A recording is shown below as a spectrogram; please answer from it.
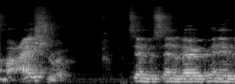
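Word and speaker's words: מעשר: Tithes, which is a commandment, you can find this in Numbers 18:21 and Malachi 3:8-10, means 10th in Hebrew, and is pronounced ma'ashra.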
